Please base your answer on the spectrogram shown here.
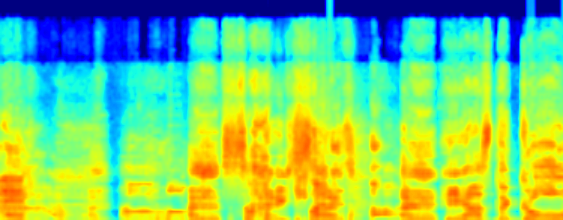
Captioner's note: laughing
